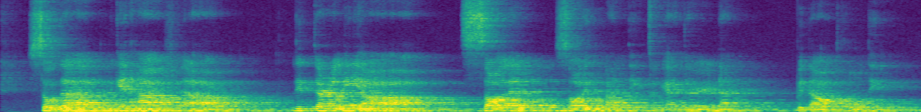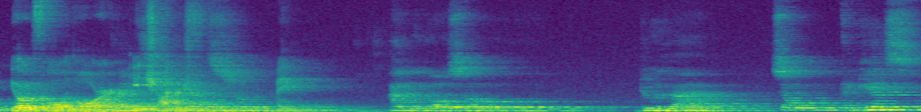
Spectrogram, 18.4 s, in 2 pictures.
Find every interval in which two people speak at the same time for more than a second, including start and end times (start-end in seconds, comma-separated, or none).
10.2-11.5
